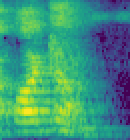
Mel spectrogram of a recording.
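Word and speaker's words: autumn: रहा है ध्यान दीजिए एम के बाद क्या ए रहा है एन ए रहा है तो एन क्या होगा भाई साइलेंट हो जाएगा याद कर लीजिए एन क्या हो जाएगा एन हो जाएगा हमारा साइलेंट एन का उच्चारण नहीं करना है तो क्या पढ़ेंगे इसको क्या पढ़ेंगे ये हो जाएगा हमारा ऑटम यह क्या हो जाएगा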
